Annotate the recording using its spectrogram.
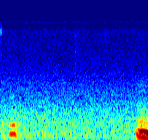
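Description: Near silence: room tone during a pause in a man's speech, with one short, low voice sound just after the start.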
